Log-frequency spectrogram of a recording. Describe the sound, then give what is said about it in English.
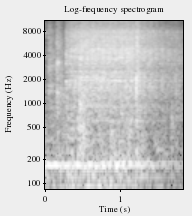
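Many camera shutters click rapidly and overlap into a dense, continuous mechanical chatter at a military photo op during President Mayhem's trip to Walter Reed Medical Center, fairly loud, with a steady low hum underneath and no voices. “And you can hear tons of cameras clicking because, of course, it's a military photo op again, and he actually wore a mask.”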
